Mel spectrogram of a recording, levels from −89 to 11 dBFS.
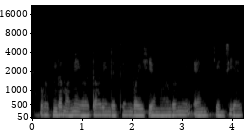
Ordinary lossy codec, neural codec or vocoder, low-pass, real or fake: none; none; 5.4 kHz; real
